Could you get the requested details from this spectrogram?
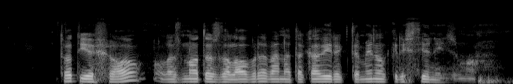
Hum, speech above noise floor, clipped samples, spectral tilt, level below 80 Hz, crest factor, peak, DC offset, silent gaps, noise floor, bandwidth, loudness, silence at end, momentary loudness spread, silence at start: none; 45 dB; under 0.1%; -6.5 dB/octave; -62 dBFS; 18 dB; -8 dBFS; under 0.1%; none; -70 dBFS; 9.2 kHz; -25 LUFS; 0.15 s; 11 LU; 0.6 s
